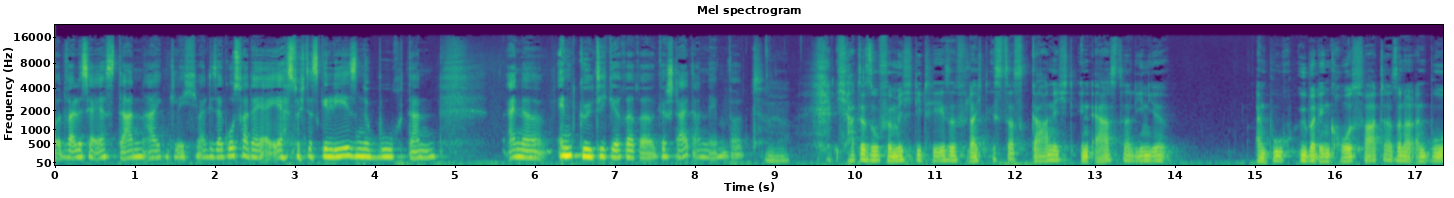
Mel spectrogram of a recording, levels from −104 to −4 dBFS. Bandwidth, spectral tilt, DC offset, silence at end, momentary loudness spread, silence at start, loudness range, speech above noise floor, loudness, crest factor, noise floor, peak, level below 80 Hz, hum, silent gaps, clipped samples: 17 kHz; -5 dB/octave; under 0.1%; 0 s; 14 LU; 0 s; 6 LU; 28 dB; -21 LUFS; 18 dB; -49 dBFS; -2 dBFS; -44 dBFS; none; none; under 0.1%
